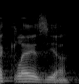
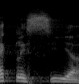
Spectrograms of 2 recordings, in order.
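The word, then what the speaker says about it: ἐκκλησία: uma palavra grega chamada eclesia Que nós conhecemos muito como Eclésia se fala muito acerca da da palavra igreja como Eclésia mas é é eclesia a a pronúncia correta eclesia é dividido em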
